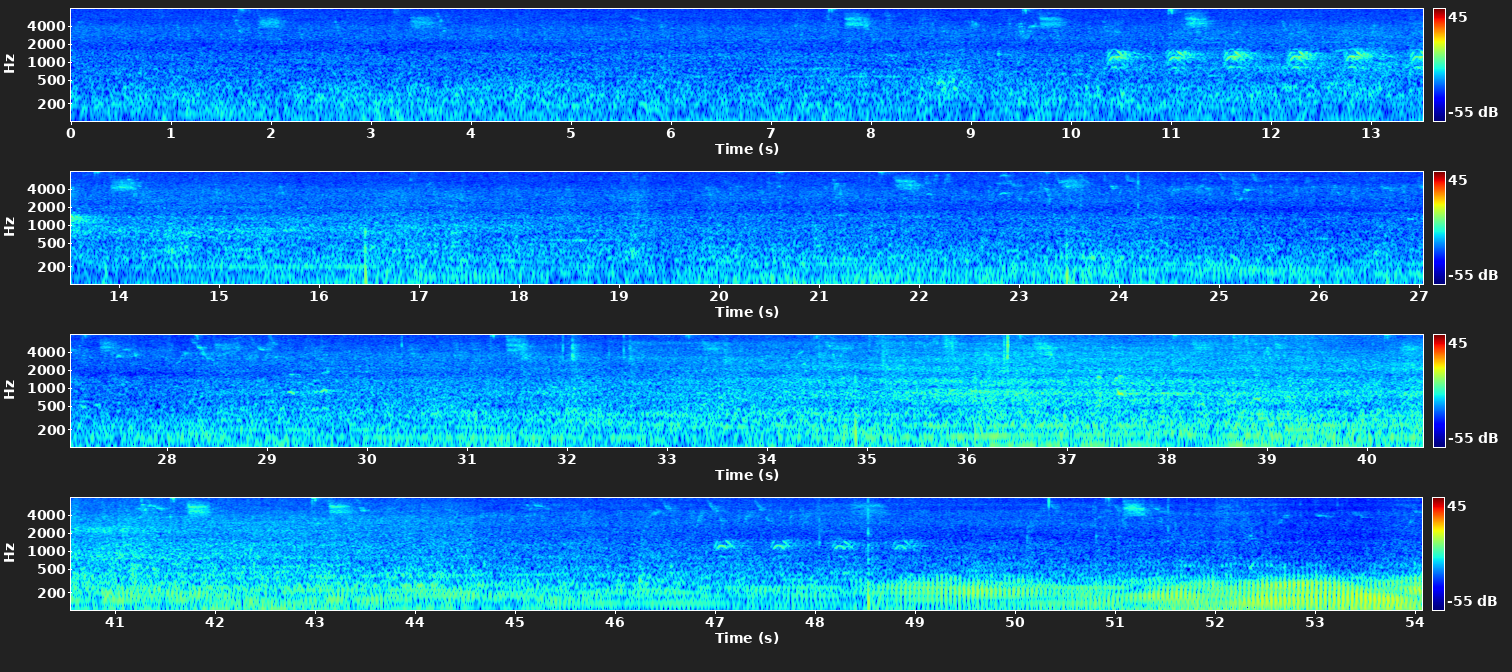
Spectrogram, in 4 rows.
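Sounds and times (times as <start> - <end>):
birds chirping: 7.2 - 54.0
bird calling: 10.4 - 14.2, 46.9 - 49.2.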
